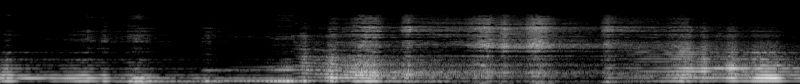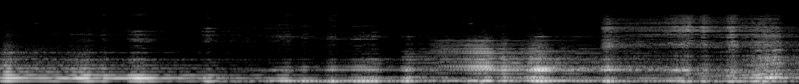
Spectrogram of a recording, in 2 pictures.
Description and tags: Frankenstein FX (120 BPM)
Frankenstein Lab Melodic Sound FX. No Key, 120 BPM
